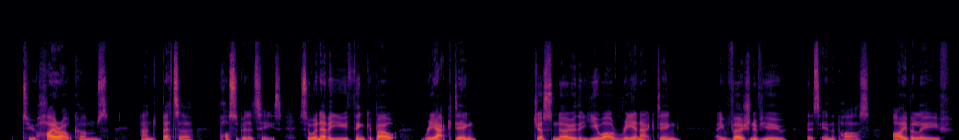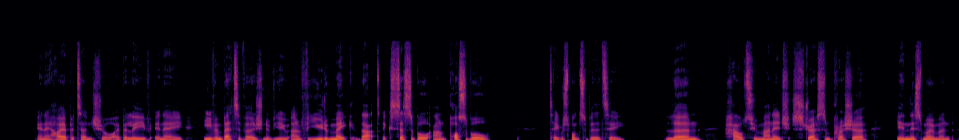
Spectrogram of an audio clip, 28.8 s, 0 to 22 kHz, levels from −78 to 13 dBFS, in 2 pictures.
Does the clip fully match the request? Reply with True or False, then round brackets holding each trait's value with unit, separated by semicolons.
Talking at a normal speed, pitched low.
False (130 wpm; 100 Hz)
